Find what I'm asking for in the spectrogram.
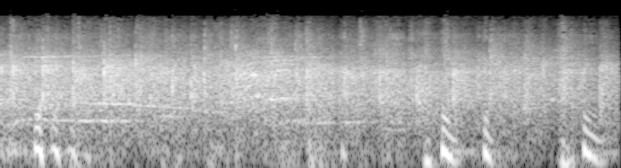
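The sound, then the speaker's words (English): Congregation clapping during a church service: dense, continuous applause for the whole stretch, with voices rising over it. “Clap for this sweet life.”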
